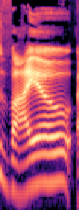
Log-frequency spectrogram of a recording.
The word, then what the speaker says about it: VAIO: V-A-I-O. They make computers. – Yeah, I think it's VAIO. I mean, that they've been around for a while, but I think it's VAIO. – That makes sense. And this is for the VAIO Slim Top tablet.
